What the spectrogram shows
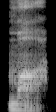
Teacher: The open sound at the back of the throat that requires the least muscular effort of any vowel. The most natural sound the human mouth produces.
